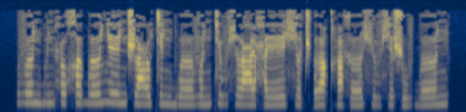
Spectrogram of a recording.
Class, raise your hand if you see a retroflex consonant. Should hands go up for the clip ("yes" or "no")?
no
